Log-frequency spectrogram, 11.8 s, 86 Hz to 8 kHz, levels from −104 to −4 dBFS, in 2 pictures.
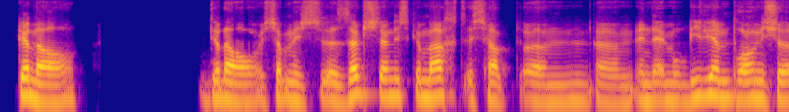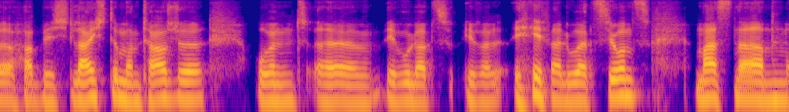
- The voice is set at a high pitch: No, medium, 140 Hz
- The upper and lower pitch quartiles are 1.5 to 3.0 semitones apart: Yes, narrow, 2.4 semitones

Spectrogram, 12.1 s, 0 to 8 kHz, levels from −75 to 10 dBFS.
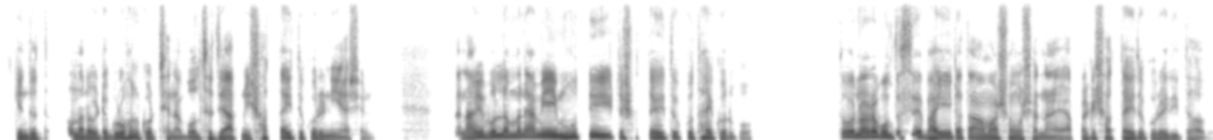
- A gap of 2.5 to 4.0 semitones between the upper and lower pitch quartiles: No, average, 4.7 semitones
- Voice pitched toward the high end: No, low, 135 Hz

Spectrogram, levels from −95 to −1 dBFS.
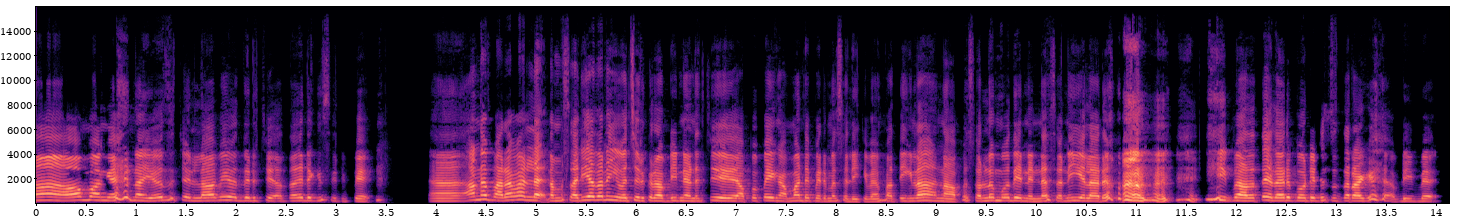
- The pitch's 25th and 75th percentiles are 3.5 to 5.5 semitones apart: No, average, 2.8 semitones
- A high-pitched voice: Yes, high, 230 Hz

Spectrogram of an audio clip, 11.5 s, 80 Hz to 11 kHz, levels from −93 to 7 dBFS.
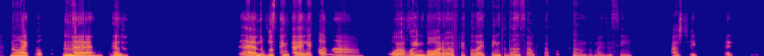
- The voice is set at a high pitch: Yes, very high, 260 Hz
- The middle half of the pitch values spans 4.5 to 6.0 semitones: Yes, wide, 5.5 semitones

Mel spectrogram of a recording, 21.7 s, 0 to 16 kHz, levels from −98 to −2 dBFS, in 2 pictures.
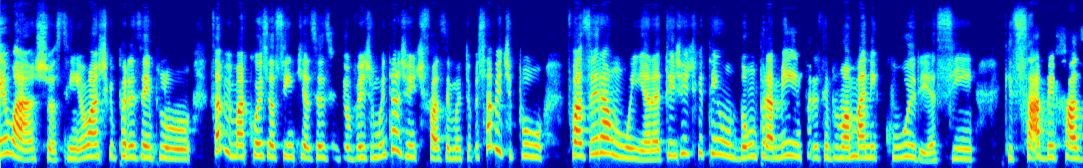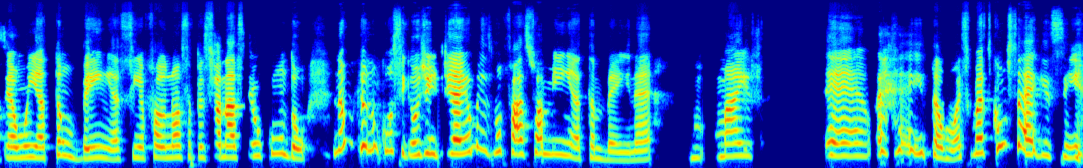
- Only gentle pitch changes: No, average, 4.1 semitones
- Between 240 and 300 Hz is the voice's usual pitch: Yes, very high, 250 Hz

